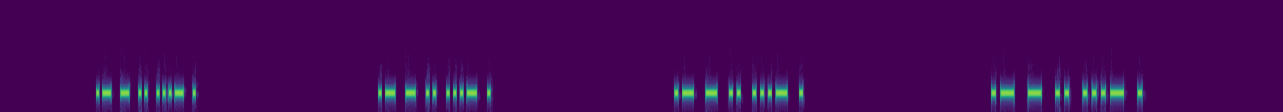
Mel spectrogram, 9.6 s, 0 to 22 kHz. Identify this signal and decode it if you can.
Morse code, heard as a keyed tone, about 47 wpm, 690 Hz. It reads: ATIVE ATIVE ATIVE ATIVE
